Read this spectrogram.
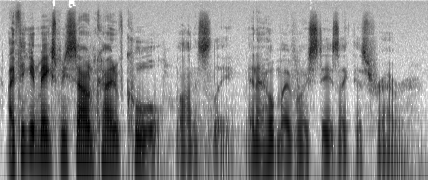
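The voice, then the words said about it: Slightly hoarse voice. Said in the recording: “you can probably hear I'm still a little bit hoarse”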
